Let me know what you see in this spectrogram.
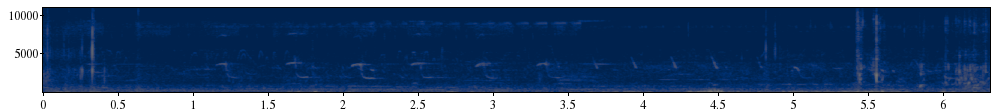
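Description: A small bird calling in a quick series of short chirps, about three a second, over low rumbling in the second half. A brief splash near the end as a hooked fish breaks the surface.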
